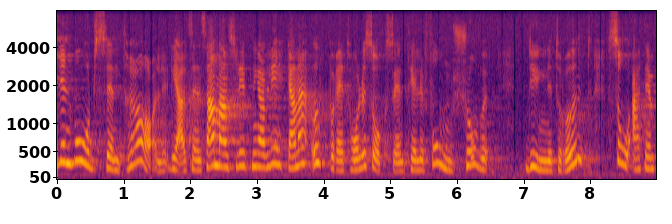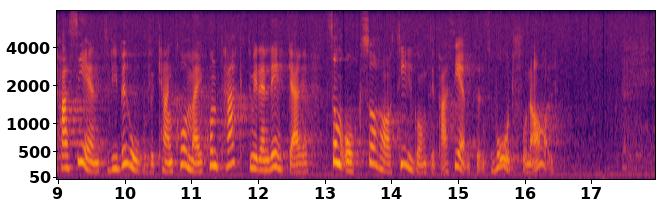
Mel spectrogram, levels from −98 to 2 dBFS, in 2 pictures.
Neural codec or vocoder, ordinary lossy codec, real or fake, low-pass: none; none; real; none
